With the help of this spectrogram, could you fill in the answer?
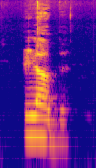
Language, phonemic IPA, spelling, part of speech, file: French, /lɔb/, lobe, noun / verb, LL-Q150 (fra)-lobe.wav
- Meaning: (noun) lobe (of an organ); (verb) inflection of lober: 1. first/third-person singular present indicative/subjunctive 2. second-person singular imperative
